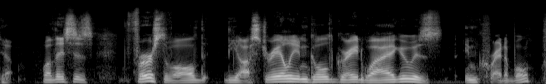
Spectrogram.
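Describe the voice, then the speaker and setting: A man with a Canadian accent speaks at a moderate pace in a fairly low pitch. He has an unremarkable speaking voice with ordinary pitch variation. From Alberta, Canada. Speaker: podcast co-host, barbecue cook. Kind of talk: casual interview chat.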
